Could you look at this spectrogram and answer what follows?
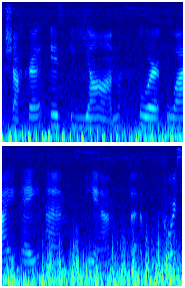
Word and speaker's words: yam: The Sanskrit mantra for this chakra is Yam, or Y-A-M, Yam, but of course pronounced Yam.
